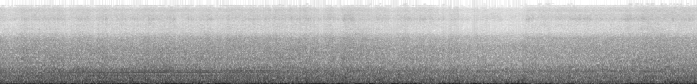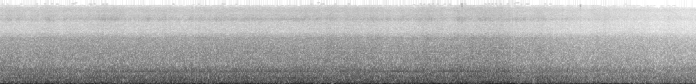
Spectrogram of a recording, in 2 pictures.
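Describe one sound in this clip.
A motor scooter engine hums steadily while riding.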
